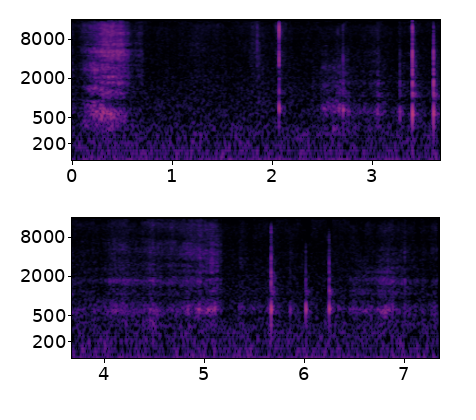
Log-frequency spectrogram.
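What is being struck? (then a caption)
Paperback book with glossy card cover. Fingernails scratch the glossy card cover of a yellow paperback book as it is held upright and then tilted. The result is soft, dry rasping with scattered sharp, bright clicks over a steady low hum, all at a quiet level.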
